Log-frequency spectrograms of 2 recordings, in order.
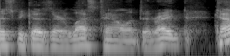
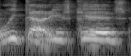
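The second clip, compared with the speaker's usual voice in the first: put-on shouting it out in a New York accent; 11 semitones higher than usual. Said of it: "Bobby Cremins got that New York accent".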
